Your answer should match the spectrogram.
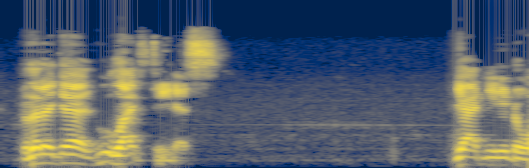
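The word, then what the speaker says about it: Tidus: I'm amazed they didn't throw Titus from Final Fantasy X, by the way, it's pronounced Titus, not Titus, into this game.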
